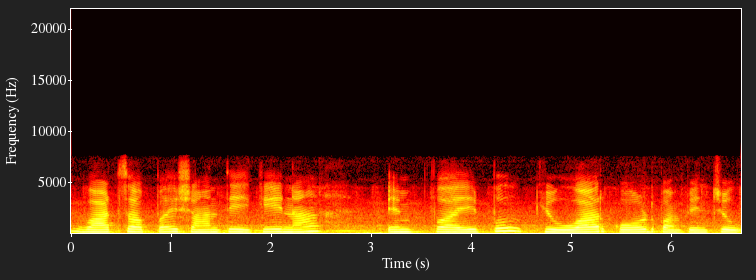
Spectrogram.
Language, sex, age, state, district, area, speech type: Telugu, female, 18-30, Andhra Pradesh, Visakhapatnam, rural, read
